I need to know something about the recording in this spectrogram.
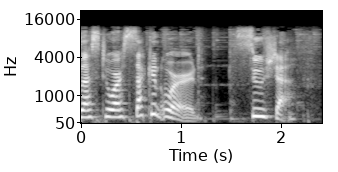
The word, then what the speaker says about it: sous chef: to our second word suf suf suf suf s o u s so the S is silent because it's like a French word yeah something like that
